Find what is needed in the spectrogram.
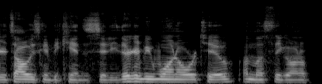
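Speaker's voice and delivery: ordinary talk, nothing marked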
